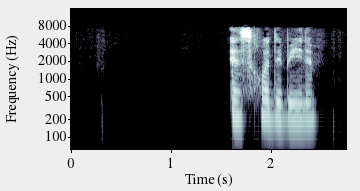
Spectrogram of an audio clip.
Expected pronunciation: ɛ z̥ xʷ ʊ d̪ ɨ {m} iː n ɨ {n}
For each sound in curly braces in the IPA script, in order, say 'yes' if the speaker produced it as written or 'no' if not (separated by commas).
no, no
